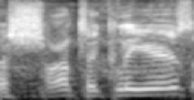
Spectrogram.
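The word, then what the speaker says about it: Chanticleers: Joe Catcher, if you didn't know, folks, longtime radio playby-play voice of the Coastal Carolina, Shantaa clears.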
